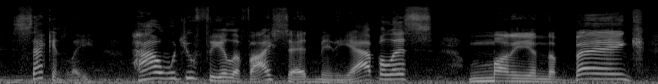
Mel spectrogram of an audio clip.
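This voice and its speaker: A man's voice: fairly high pitch, huge pitch swings, takes it slowly, noisy background, full character voice. An actor playing a nervous, fawning male wrestling manager who rambles anxiously in a video game cutscene. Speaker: wrestling show official.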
